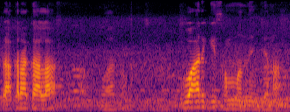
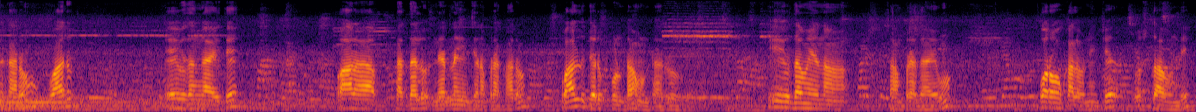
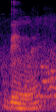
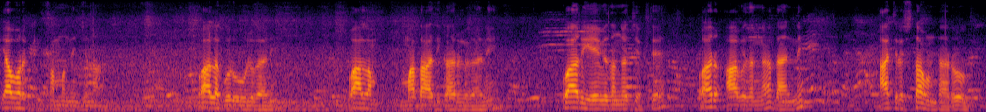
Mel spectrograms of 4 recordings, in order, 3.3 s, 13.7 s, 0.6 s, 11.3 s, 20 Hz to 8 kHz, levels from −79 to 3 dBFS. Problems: constant background noise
